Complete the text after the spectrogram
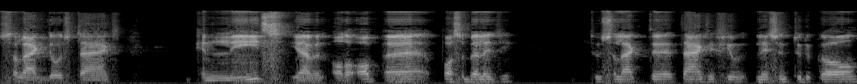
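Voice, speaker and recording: A man speaks with a non-native accent and a bright, sharp tone. His intonation stays monotone and flat. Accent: noticeable non-native pronunciation. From Netherlands. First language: Dutch. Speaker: software trainer. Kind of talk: training webinar. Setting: online webinar. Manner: halting, many fillers.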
